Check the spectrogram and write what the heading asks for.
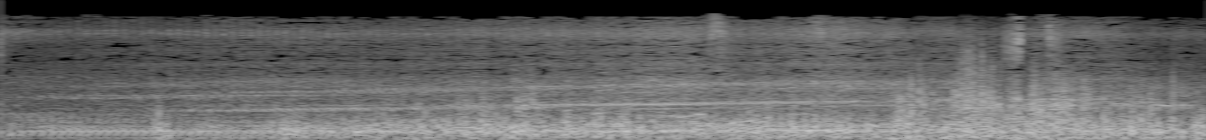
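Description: Motor vehicle running steadily, engine and road noise, with a faint whine that slowly rises in pitch in the middle of the stretch.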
